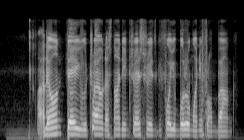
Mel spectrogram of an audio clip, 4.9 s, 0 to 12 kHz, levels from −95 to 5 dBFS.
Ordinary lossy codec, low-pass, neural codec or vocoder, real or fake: MP3, 96 kbps; 7.2 kHz; none; real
